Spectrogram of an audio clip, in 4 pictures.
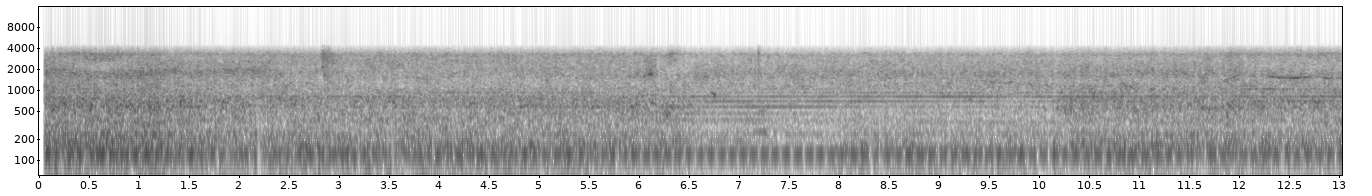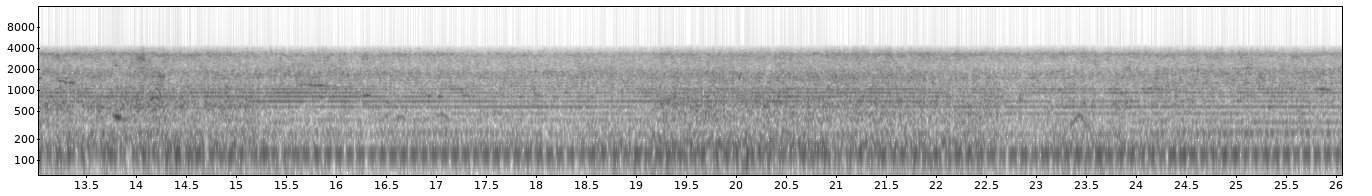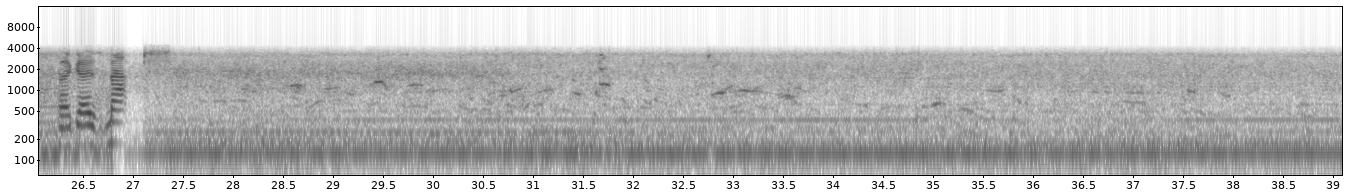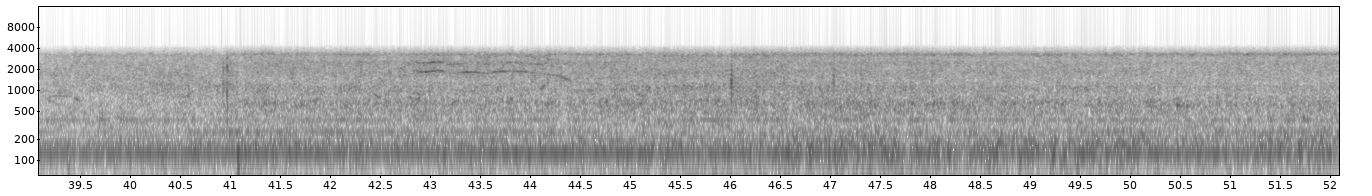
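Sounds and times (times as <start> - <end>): higher steady engine tone: 0.0 - 52.0
inflator fans droning: 0.0 - 52.0.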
